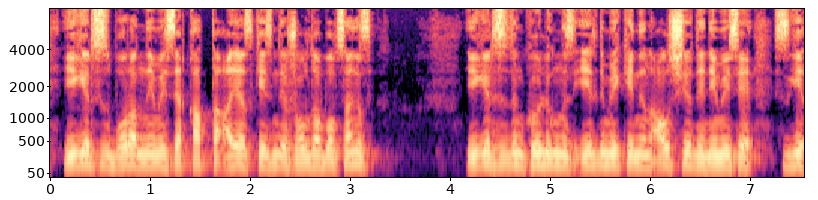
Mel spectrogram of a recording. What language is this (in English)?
Kazakh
